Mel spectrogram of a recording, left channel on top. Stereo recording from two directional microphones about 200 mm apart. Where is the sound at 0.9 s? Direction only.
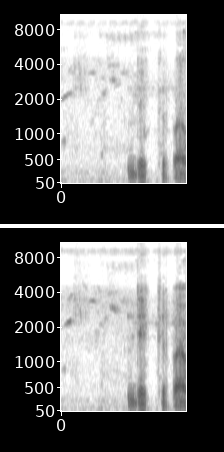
20° right (ahead or behind).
